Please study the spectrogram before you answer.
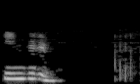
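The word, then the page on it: indirim: Turkish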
